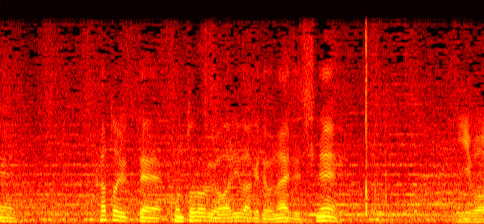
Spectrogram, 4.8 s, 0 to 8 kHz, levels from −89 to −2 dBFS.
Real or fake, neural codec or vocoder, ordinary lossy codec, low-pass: real; none; none; 7.2 kHz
